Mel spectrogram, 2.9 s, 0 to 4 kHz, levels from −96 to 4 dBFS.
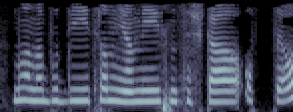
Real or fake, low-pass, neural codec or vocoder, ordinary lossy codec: fake; 3.6 kHz; codec, 24 kHz, 3.1 kbps, DualCodec; MP3, 16 kbps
